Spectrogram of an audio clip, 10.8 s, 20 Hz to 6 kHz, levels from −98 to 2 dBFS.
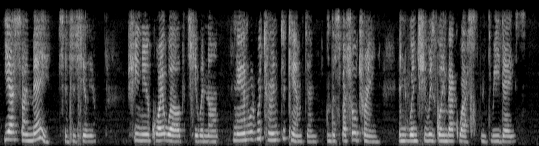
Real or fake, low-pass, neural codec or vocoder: fake; 5.4 kHz; codec, 16 kHz, 16 kbps, FreqCodec, larger model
